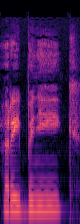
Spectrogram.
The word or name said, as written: rybník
